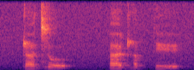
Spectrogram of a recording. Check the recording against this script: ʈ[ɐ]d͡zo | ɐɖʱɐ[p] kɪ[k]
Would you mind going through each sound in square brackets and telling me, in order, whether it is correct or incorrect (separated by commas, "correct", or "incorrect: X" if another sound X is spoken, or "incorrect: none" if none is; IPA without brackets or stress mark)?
correct, correct, incorrect: none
